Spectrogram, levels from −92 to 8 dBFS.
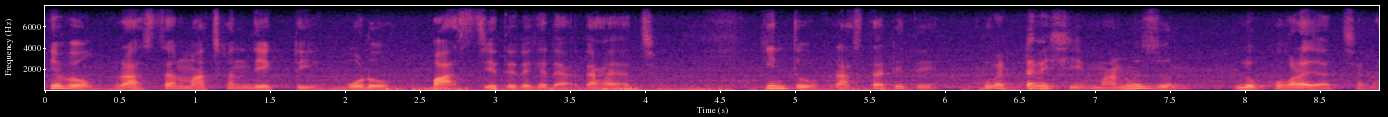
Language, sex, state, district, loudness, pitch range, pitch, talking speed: Bengali, male, West Bengal, Jhargram, -21 LUFS, 115-160 Hz, 135 Hz, 140 wpm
